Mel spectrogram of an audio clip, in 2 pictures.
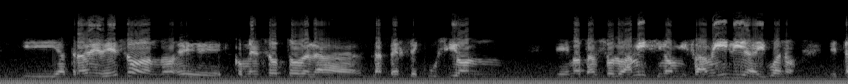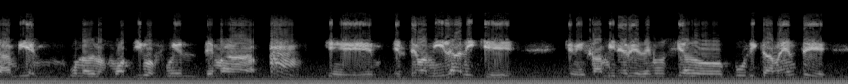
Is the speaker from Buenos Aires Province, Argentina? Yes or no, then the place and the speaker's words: no; Chilecito, La Rioja, Argentina; Yo soy de Chilecito y sí, fui cesanteado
